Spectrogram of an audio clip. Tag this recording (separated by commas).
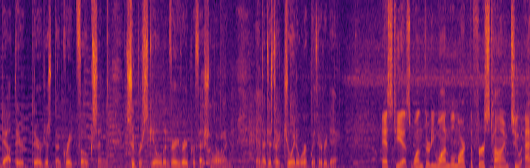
Speech, Music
